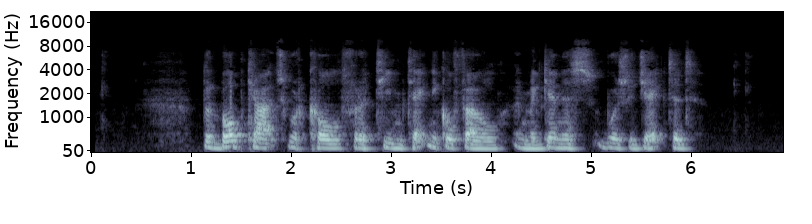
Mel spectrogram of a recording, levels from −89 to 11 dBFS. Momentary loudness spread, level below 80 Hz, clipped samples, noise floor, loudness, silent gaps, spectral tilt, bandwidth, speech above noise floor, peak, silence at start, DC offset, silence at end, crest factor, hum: 8 LU; -52 dBFS; under 0.1%; -64 dBFS; -19 LUFS; none; -7.5 dB/octave; 7.6 kHz; 46 dB; -2 dBFS; 1.15 s; under 0.1%; 0.95 s; 18 dB; none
